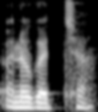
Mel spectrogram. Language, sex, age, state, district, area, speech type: Sanskrit, male, 18-30, Karnataka, Uttara Kannada, urban, read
